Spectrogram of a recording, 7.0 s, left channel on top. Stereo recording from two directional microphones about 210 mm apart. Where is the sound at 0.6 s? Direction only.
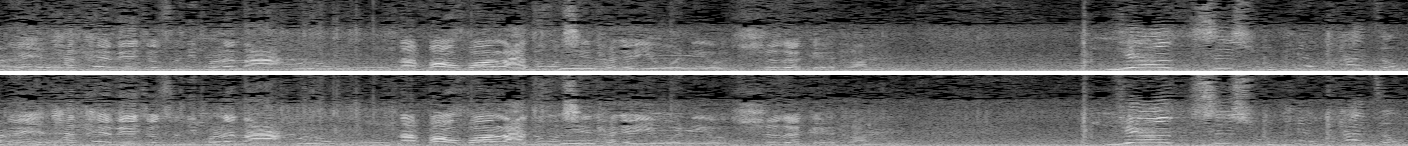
40° left (ahead or behind).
